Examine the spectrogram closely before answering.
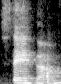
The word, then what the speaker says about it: Statham: Oh, Myra Statham. Statham, yeah. Like Jason Statham.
